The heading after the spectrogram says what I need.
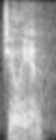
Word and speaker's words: Gillian: Gillian, like Gillian Anderson.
